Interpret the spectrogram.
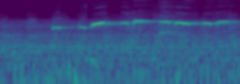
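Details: A cockatiel whistles one short line of "If You're Happy and You Know It": a low note, then a rising slide into a sustained, slightly wavering higher whistle broken into pulses.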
